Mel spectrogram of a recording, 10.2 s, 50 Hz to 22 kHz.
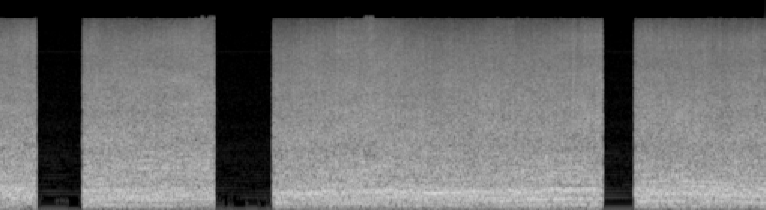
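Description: Dirt-track modified race cars' V8 engines running at racing speed in a pack, a loud steady drone mixed with noise. The sound drops out completely three times: about half a second in, about three seconds in, and near the end.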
